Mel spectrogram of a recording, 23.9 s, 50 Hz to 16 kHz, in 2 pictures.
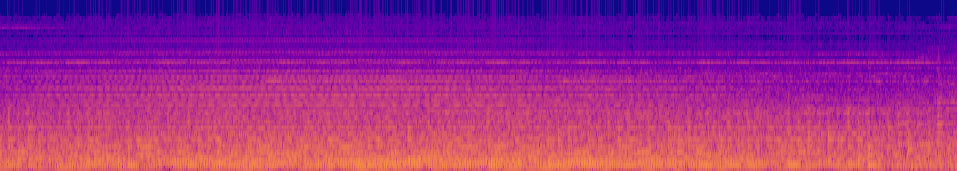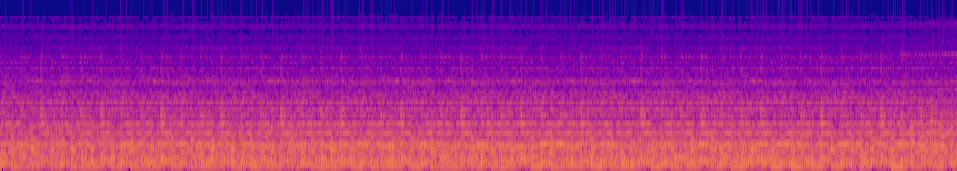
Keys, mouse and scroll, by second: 12.8-13.7 typing, 16.2 z, 17.8 typing, 18.1 Return, 19.2 z, 21.7-22.4 typing, 21.8 Return.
